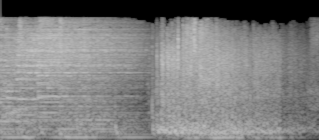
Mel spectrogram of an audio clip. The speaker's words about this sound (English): They leap safely into a ditch as the building explodes in a big ball of flames.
